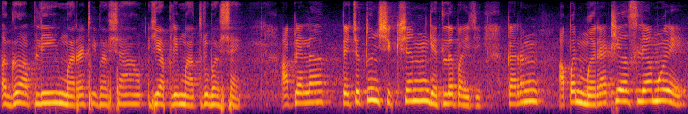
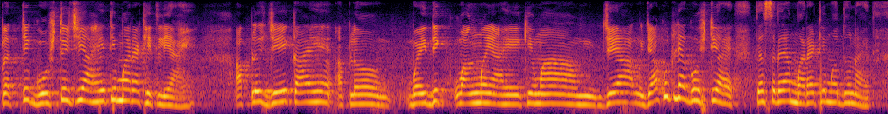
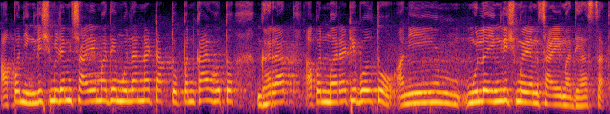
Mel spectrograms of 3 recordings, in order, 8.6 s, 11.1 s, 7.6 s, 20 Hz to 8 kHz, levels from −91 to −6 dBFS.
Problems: none marked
